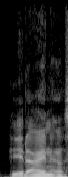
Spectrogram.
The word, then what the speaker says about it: Piraino: But I guess the traditional pronunciation would be Piraino? Piraino.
